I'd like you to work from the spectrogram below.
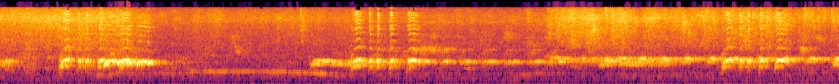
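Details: Zebra dove of local Indonesian stock cooing: a run of fast stuttered notes, a lower drawn-out tone, then long sustained trilling coos held steadily for several seconds.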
